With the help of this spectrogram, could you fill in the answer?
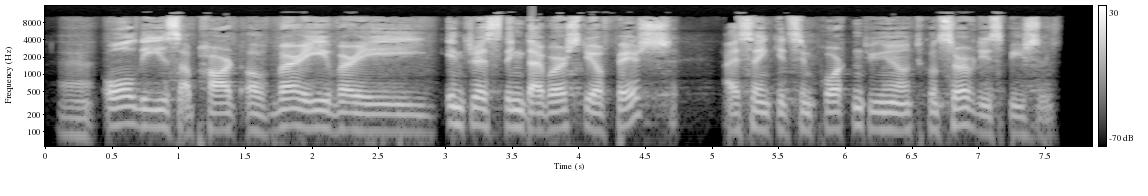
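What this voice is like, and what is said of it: Norwegian accent. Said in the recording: “you've got an accent ... I am originally from Norway”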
